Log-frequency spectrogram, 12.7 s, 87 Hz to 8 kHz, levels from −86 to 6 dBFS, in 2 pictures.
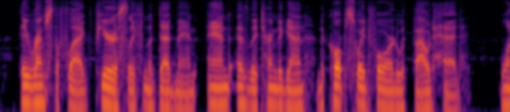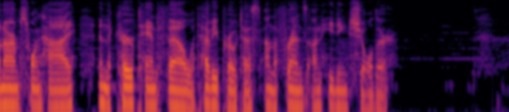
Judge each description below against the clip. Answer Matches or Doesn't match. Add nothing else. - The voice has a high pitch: Doesn't match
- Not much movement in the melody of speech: Matches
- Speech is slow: Doesn't match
